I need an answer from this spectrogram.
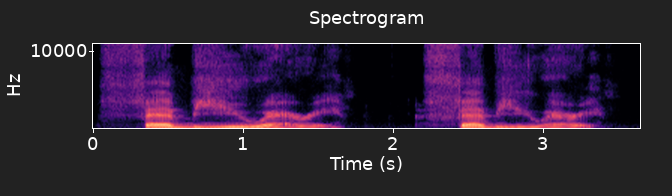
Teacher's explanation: instead of making the first R sound we make a y sound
